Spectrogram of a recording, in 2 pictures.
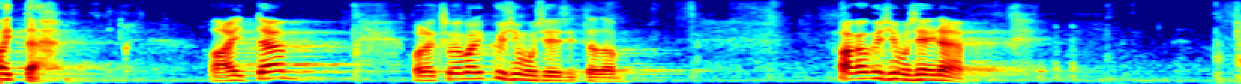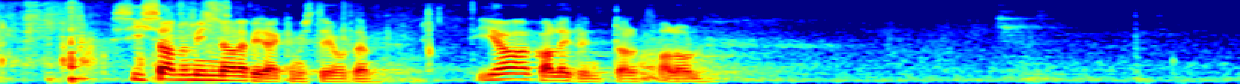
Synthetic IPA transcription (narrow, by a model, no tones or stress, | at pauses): ɑjt̪ːæh | ɑjt̪ːˑæh | oleksvɤjmɑlikːys̬ʲimusie̞sit̪ːˑɑd̪̥ɑ | ɑɡ̥ɑkysʲimus̬ie̞jnæː | siːsːɑːme̞minːɑlæbiɾæːkːˑimist̪e̞juːɾd̪̥e̞ | jɑkɑlːeɡ̥rynt̪ːˑɑlpɑ̰lun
